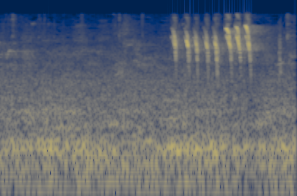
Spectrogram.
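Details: Pet bird, black and white with a silver beak, singing: after a quiet stretch of low background hum, a quick burst of about eight sharp, high chirps in a rapid even series, lasting under a second.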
